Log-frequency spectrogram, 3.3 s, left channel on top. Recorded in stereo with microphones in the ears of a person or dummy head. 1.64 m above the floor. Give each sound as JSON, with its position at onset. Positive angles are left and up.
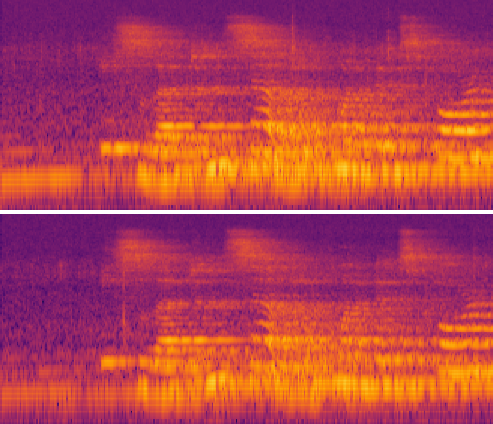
{"t": 0.7, "sound": "a woman speaking", "side_deg": 10, "distance_m": 1.5}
